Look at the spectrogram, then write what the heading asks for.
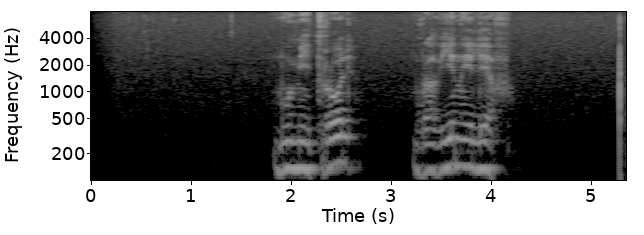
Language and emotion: Russian, neutral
